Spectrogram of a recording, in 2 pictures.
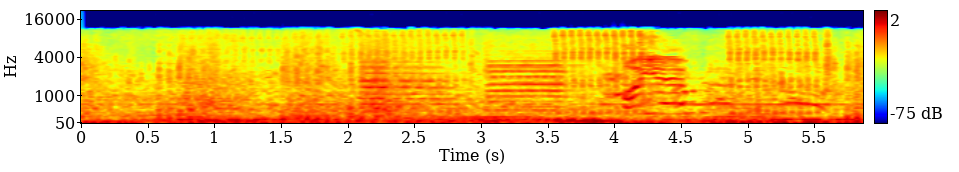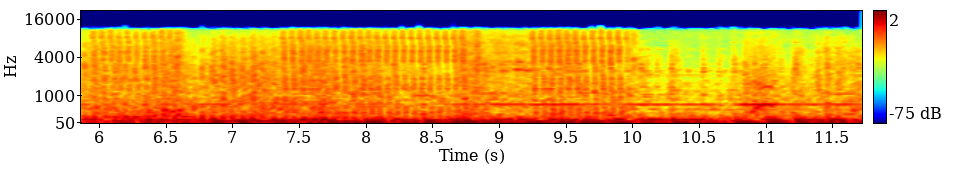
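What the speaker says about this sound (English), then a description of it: "I'm getting shot at now." Dense gunfire in Grand Theft Auto 5, continuous bursts of automatic shots amid loud game noise, with voices talking over the shooting throughout.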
